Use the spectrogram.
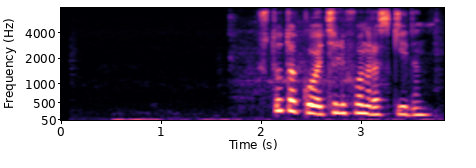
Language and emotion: Russian, neutral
